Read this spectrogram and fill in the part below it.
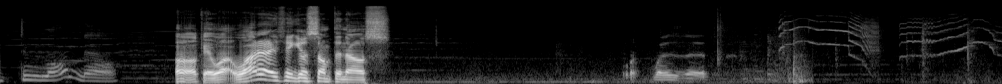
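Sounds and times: door hinges creaking: 7.6 - 10.0.

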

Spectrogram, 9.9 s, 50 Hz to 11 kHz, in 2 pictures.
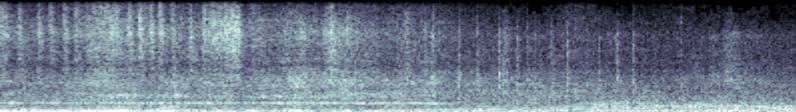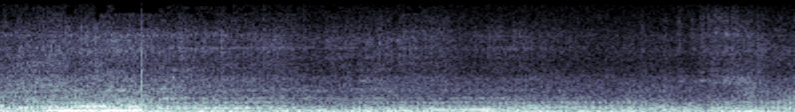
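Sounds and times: motorcycle engines revving: 0.0 - 9.9.

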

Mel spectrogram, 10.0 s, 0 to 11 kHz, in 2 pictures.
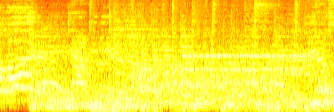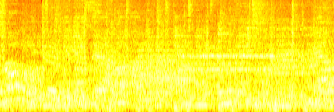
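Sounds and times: live rock band playing: 0.1 - 10.0
high held note: 2.6 - 5.6.

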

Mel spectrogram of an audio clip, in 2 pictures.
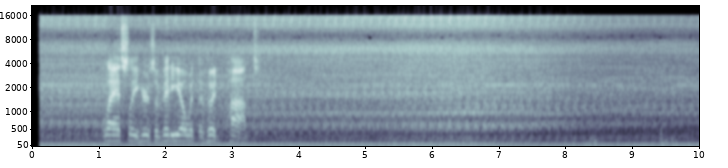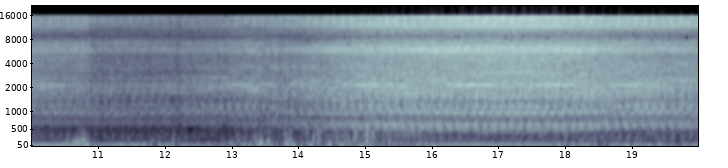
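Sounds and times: diesel engine idling: 0.1 - 20.0.

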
